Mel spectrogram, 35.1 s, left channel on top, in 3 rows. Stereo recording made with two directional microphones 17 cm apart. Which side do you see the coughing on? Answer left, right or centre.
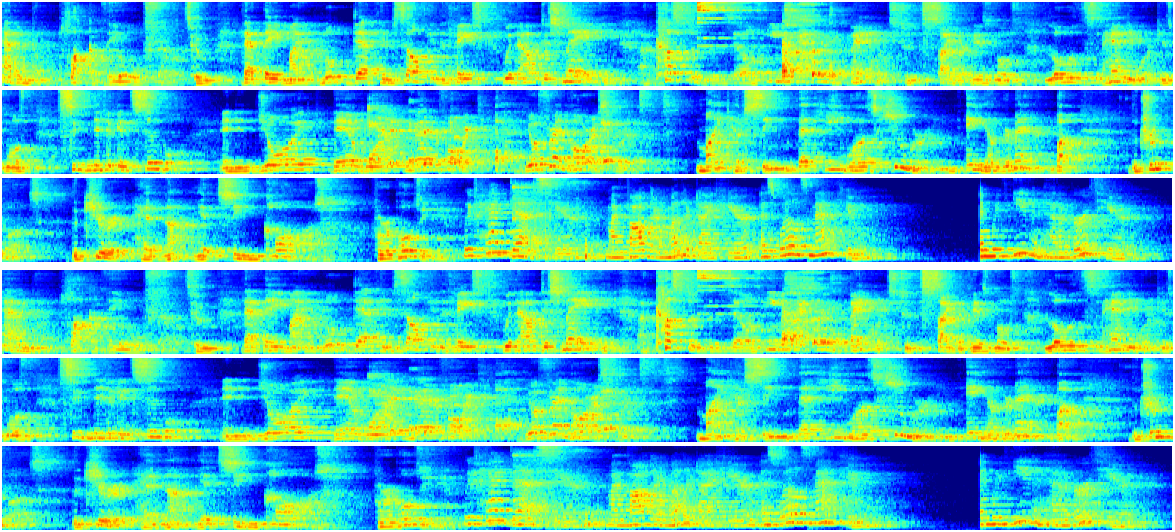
left.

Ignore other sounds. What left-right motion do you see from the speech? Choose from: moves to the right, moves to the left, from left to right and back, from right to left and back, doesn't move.
from left to right and back.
